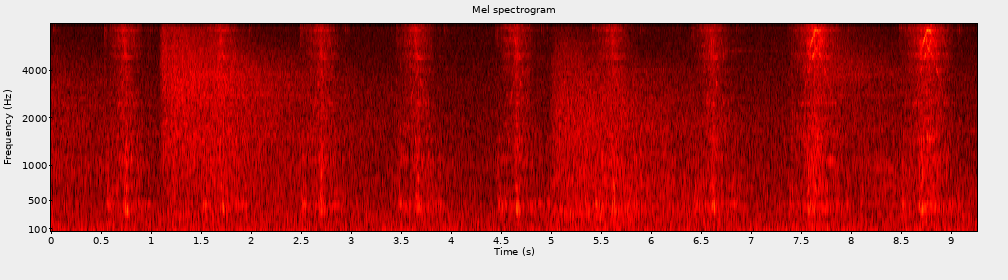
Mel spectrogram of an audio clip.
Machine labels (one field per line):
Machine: slide rail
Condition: normal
